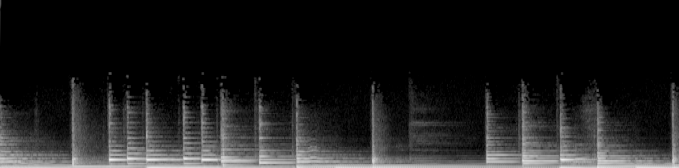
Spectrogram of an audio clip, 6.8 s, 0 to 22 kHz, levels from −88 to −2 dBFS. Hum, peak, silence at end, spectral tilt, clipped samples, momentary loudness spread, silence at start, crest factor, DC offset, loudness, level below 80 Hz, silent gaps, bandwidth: none; -4 dBFS; 0 s; -7 dB/octave; under 0.1%; 9 LU; 0 s; 16 dB; under 0.1%; -19 LUFS; -36 dBFS; none; 9.4 kHz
